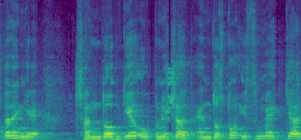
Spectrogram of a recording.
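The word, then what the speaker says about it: छान्दोग्य: ठीक है फ्रेंड्स, इसको आप कैसे प्रोनाउंस करेंगे? छंदोग्य उपनिषद।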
